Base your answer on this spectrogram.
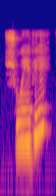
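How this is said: The pitch rises like a question. It asks whether it is raining. "estoy diciendo una pregunta"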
